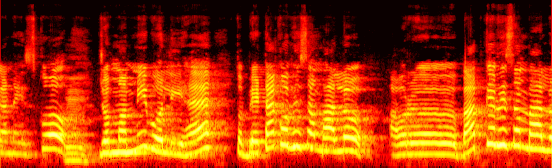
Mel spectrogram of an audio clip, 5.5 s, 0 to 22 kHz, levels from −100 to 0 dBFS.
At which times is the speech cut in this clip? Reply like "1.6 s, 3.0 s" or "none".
none

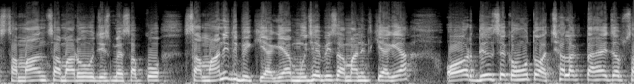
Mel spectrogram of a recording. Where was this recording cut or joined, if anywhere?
none

